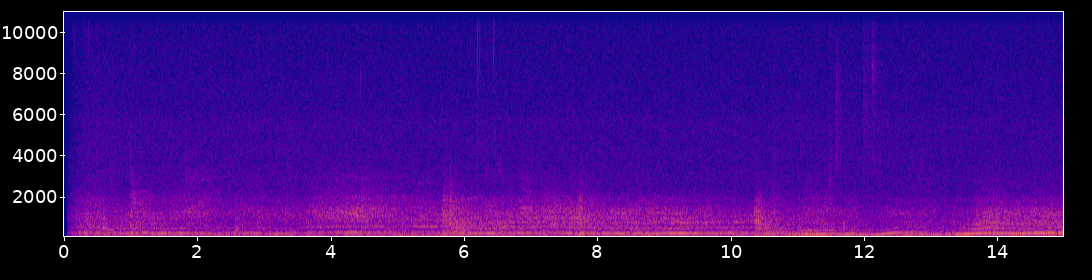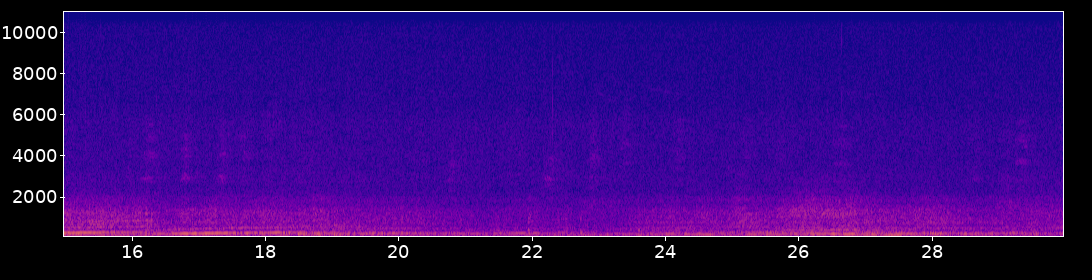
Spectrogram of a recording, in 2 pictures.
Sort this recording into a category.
Sound effects > Vehicles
